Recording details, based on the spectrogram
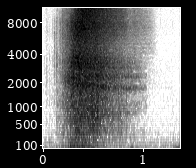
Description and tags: An artificial sound of air brakes on a bus, created by using my mouth and rustling some thin plastic bags, slowing and pitching some of them down and combining them.
An example of how you might credit is by putting this in the description/credits:
The sound was recorded using a "H1 Zoom V2 recorder" on 5th May 2016, also using Audacity.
